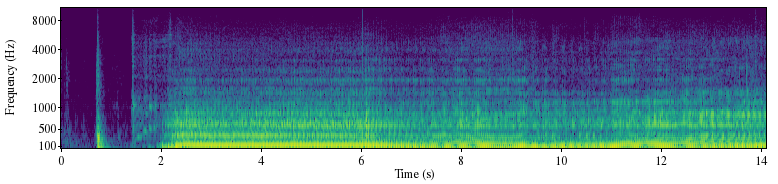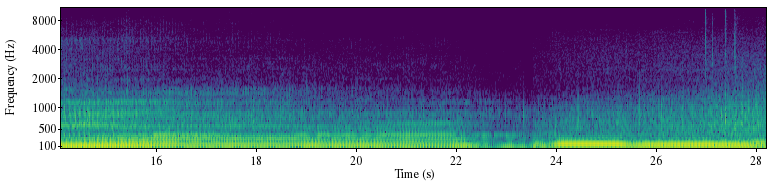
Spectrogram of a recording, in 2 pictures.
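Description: A Ford Bronco's door slams shut, then about two seconds in its engine starts and runs steadily as the truck pulls away towing a small camper trailer.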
